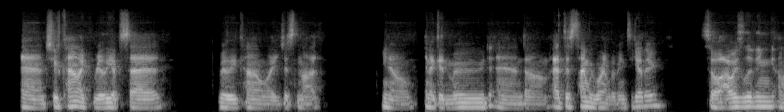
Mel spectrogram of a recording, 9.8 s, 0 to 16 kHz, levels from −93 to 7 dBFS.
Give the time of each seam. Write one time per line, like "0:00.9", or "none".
none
